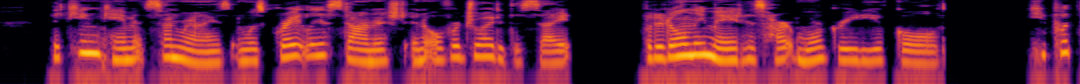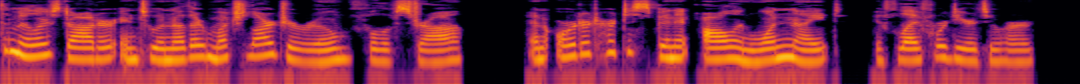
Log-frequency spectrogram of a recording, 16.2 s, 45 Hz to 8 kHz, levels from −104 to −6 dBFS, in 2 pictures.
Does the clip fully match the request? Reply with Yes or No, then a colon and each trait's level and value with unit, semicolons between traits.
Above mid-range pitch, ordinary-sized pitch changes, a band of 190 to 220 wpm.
Yes: high, 210 Hz; average, 4.0 semitones; average, 200 wpm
